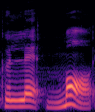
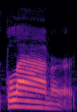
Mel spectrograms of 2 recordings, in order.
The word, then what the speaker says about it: glamour: It's not glamour, it's glamour, glamour. 2 syllables, glamour.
